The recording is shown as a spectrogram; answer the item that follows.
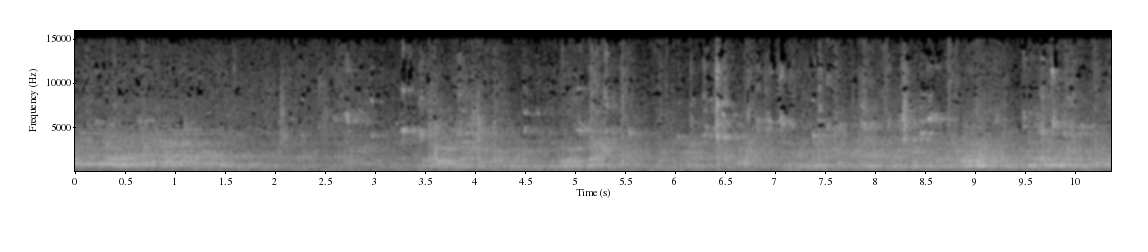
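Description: Basketball being dribbled on a hardwood gym court, a string of irregular bounces, with sneakers squeaking and voices carrying in the large hall.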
